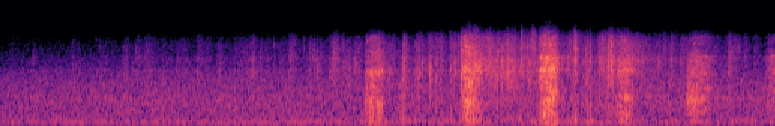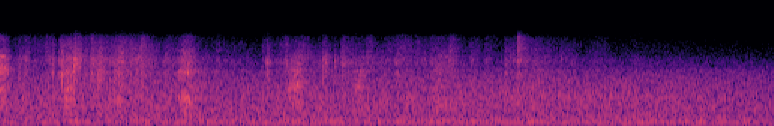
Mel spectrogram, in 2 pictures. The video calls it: Badger sound ( European Badger (Meles Meles))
